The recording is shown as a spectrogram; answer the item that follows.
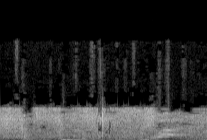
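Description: Harsh, distorted doorbell-camera audio of a tense porch confrontation: constant hiss, a heavy thud about half a second in, and a short shouted cry near the end.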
